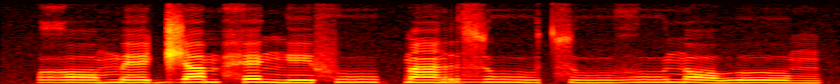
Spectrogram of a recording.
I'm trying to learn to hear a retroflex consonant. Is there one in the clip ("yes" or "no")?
no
